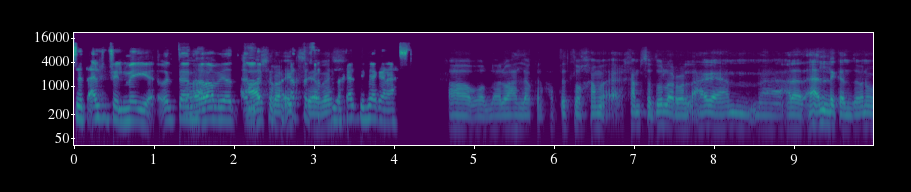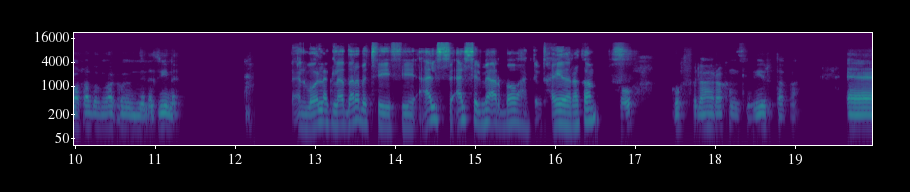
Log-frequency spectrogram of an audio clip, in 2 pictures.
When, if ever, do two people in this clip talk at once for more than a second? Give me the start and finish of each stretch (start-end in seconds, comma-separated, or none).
1.3-3.4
